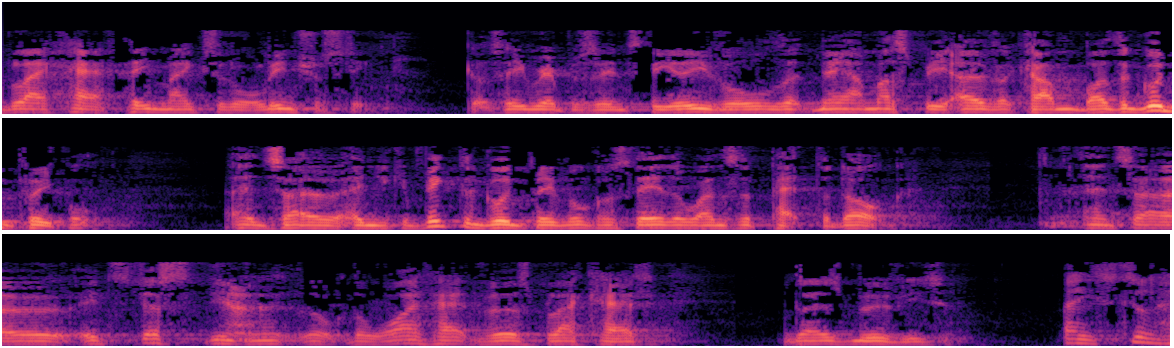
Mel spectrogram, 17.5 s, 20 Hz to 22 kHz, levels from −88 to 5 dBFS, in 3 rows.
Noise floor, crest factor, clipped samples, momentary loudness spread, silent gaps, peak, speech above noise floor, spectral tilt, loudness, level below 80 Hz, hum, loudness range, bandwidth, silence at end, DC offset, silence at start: -61 dBFS; 20 dB; under 0.1%; 12 LU; none; -4 dBFS; 37 dB; -5 dB/octave; -25 LUFS; -58 dBFS; none; 7 LU; 8 kHz; 0 s; under 0.1%; 0 s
